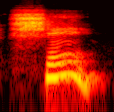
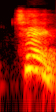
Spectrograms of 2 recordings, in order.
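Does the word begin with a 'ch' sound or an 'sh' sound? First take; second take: sh; ch. First: It begins with an 'sh' sound. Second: It begins with a 'ch' sound. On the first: The speaker calls it wrong. "dicen che con X, eh, tendríamos que decir che" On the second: The speaker calls it right. "esa no es nuestra pronunciación"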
